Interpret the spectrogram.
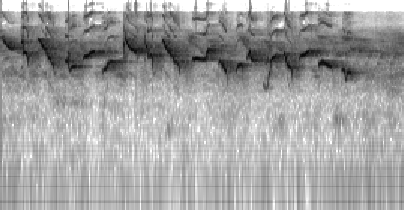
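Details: Bali yellow-breasted white-eye, known as pleci dakbal, pouring out cor dor song offered as therapy for young birds: very high, hurried twitters and squeaky down-swept whistles following one another without pause, fading slightly at the end.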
